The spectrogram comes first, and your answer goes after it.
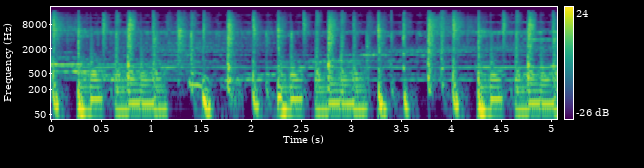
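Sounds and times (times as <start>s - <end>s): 
adventure beat loop: 0.1s - 4.9s.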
